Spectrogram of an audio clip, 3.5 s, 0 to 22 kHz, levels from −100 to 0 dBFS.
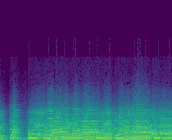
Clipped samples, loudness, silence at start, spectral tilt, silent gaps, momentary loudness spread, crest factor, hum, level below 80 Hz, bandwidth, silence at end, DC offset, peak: under 0.1%; -22 LUFS; 0 s; -5.5 dB/octave; none; 4 LU; 10 dB; 50 Hz at -45 dBFS; -44 dBFS; 8.2 kHz; 0 s; under 0.1%; -12 dBFS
